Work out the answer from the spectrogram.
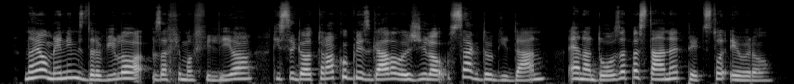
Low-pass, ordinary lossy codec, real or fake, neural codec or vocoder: none; none; fake; codec, 44.1 kHz, 3.4 kbps, Pupu-Codec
